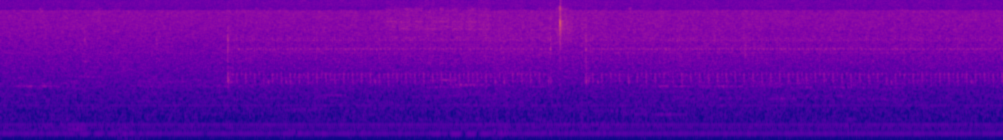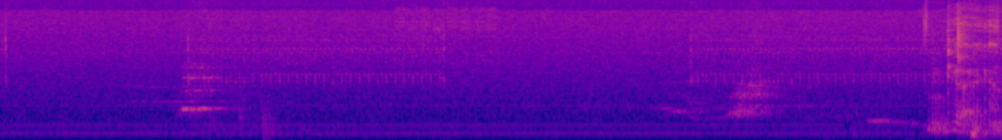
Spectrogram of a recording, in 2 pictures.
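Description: Near silence: room tone with a steady low hum, broken by one short, faint sound about nine seconds in.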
